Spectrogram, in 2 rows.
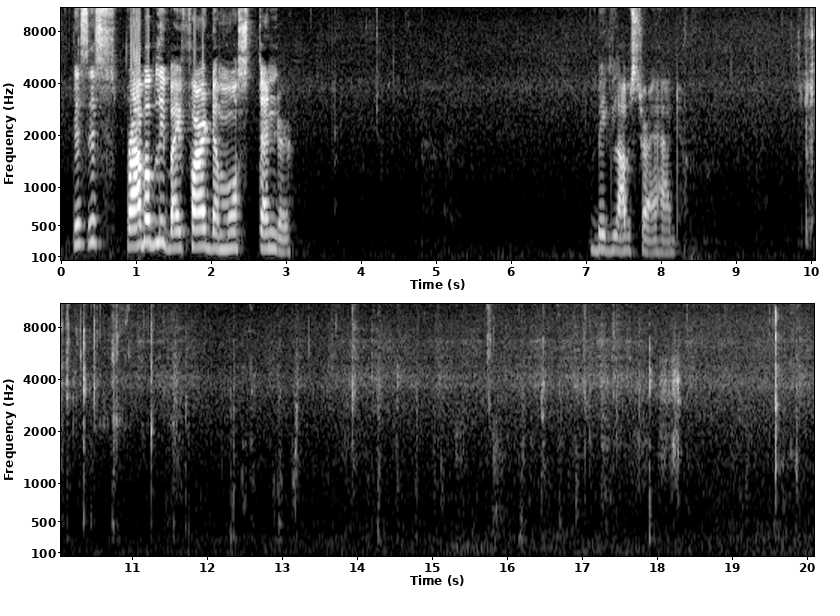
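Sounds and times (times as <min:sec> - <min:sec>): person chewing and lip smacking: 0:03.6 - 0:04.7, 0:09.8 - 0:18.5, 0:19.5 - 0:20.0.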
